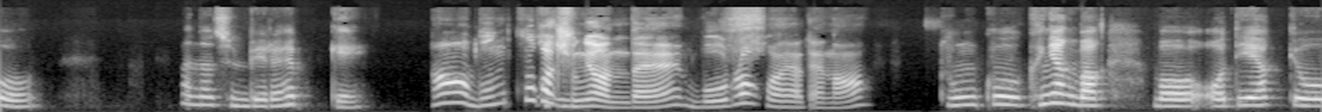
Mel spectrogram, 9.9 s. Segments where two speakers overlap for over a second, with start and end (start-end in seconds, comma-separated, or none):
none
